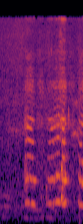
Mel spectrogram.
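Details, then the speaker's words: Three-month-old baby boy cries in short, high-pitched bursts with a clear tone and brief quiet gaps, while a mother soothes him; infant crying. "baby stop crying [Music] um [Music] [Music] baby [Applause] why are you crying why are you crying sweetie"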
